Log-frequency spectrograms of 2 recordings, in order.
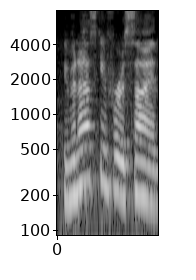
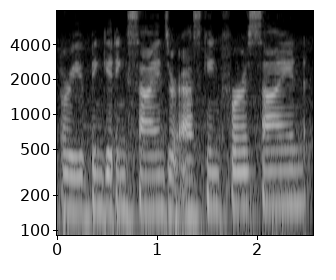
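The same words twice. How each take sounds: First: Higher, louder, leaning on asking; emphatic repeat. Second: Said in the usual way. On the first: Real, not acted. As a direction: punch asking in "you've been asking for a sign".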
